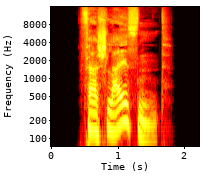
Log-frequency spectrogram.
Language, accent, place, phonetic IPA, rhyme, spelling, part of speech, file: German, Germany, Berlin, [fɛɐ̯ˈʃlaɪ̯sn̩t], -aɪ̯sn̩t, verschleißend, verb, De-verschleißend.ogg
- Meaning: present participle of verschleißen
